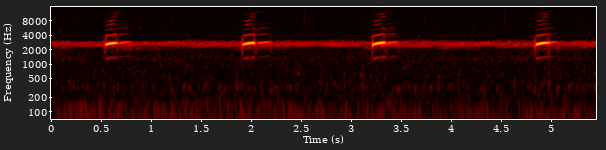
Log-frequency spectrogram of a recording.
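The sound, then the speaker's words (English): Four loud, high, upslurred breeding peeps from a male spring peeper frog, spaced evenly about a second and a half apart over a steady high-pitched chorus drone in the background. “As you might guess, the spring peeper is named for the breeding call of the male, a loud chirp or peep that is usually repeated every second or two.”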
